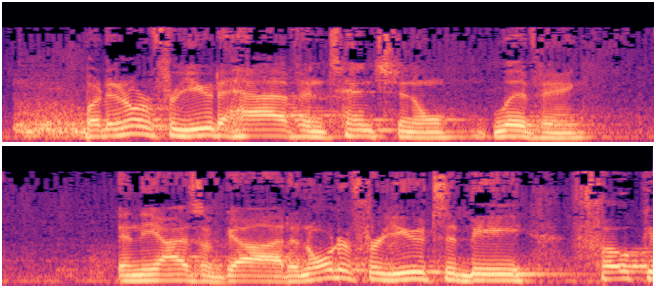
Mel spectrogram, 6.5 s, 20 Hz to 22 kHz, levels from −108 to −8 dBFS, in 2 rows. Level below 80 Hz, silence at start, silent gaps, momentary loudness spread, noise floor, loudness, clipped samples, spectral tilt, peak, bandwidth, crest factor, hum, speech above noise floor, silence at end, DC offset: -52 dBFS; 0.05 s; none; 6 LU; -39 dBFS; -16 LUFS; under 0.1%; -6 dB/octave; -4 dBFS; 11.5 kHz; 12 dB; none; 24 dB; 0 s; under 0.1%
